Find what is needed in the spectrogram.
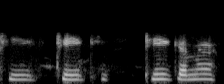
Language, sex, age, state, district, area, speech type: Hindi, male, 18-30, Bihar, Darbhanga, rural, conversation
